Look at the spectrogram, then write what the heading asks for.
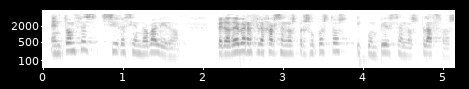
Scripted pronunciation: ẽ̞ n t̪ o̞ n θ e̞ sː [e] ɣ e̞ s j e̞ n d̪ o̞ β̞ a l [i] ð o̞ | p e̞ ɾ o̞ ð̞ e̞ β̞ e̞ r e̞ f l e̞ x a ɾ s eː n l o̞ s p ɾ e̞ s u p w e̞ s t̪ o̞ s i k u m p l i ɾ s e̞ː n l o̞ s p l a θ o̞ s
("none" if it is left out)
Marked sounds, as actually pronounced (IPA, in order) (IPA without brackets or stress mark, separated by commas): i, i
